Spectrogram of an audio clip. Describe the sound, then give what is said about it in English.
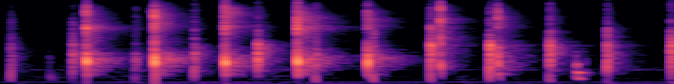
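A short round of applause for fighter Donald Cowboy Cerrone: about a dozen sharp, crisp hand claps in a steady, slightly uneven rhythm, fairly loud and with no voices. “Gets the W against Donald Cowboy Cerrone, who, let's take a second, round of applause.”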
